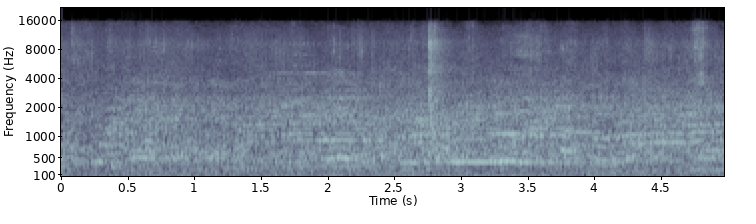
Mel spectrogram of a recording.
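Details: Jumbo-sized cattle at a livestock market in Indonesia, giving a drawn-out, steady low moo beneath a constant roar of market crowd noise and nearby chatter.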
